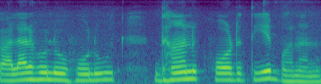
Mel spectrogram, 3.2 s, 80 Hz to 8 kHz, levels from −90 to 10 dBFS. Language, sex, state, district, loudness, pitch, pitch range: Bengali, female, West Bengal, Dakshin Dinajpur, -14 LUFS, 185 Hz, 175-195 Hz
